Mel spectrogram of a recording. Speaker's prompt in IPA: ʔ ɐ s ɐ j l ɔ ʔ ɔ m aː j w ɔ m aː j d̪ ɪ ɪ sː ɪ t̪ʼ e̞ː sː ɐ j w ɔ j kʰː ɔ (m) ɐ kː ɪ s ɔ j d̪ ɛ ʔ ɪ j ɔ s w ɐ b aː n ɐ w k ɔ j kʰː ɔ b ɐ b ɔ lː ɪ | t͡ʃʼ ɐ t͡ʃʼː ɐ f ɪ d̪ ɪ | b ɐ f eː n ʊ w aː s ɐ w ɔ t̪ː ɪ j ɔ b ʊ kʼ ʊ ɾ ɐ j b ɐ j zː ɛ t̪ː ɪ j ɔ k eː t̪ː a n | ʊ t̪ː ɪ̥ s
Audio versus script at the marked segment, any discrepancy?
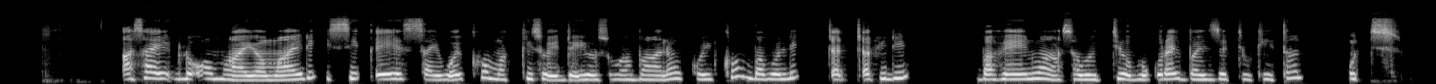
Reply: no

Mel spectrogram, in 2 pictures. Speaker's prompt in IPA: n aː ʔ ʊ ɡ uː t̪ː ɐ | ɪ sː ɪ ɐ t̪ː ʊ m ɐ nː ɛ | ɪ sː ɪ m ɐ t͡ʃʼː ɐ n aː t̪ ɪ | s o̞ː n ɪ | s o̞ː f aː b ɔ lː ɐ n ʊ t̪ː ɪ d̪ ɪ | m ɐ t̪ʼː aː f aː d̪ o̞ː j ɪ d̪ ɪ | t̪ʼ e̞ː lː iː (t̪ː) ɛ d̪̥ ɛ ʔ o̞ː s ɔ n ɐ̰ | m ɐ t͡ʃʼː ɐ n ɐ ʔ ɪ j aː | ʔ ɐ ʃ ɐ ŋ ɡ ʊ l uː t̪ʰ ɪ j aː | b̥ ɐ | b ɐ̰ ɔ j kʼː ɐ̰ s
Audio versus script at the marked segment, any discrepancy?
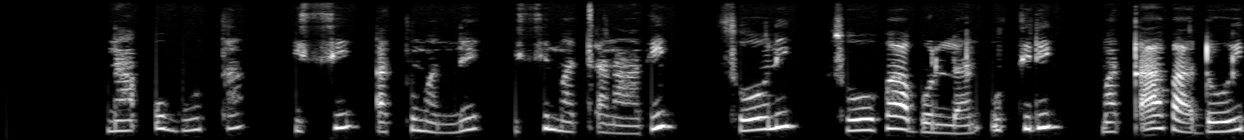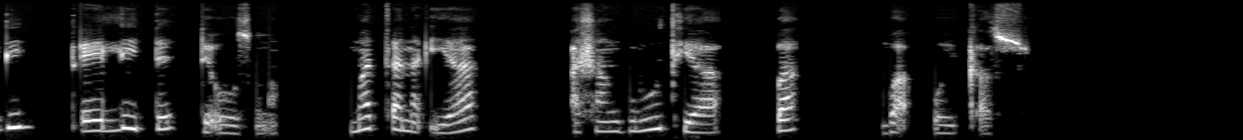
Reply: yes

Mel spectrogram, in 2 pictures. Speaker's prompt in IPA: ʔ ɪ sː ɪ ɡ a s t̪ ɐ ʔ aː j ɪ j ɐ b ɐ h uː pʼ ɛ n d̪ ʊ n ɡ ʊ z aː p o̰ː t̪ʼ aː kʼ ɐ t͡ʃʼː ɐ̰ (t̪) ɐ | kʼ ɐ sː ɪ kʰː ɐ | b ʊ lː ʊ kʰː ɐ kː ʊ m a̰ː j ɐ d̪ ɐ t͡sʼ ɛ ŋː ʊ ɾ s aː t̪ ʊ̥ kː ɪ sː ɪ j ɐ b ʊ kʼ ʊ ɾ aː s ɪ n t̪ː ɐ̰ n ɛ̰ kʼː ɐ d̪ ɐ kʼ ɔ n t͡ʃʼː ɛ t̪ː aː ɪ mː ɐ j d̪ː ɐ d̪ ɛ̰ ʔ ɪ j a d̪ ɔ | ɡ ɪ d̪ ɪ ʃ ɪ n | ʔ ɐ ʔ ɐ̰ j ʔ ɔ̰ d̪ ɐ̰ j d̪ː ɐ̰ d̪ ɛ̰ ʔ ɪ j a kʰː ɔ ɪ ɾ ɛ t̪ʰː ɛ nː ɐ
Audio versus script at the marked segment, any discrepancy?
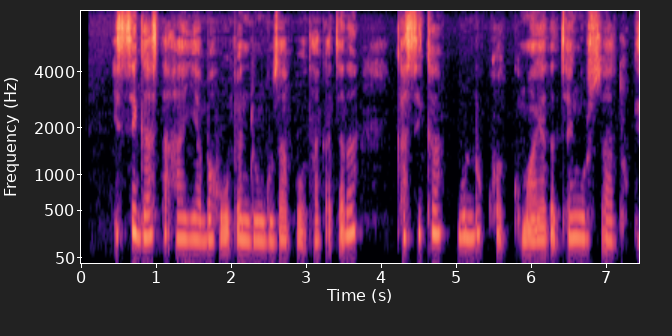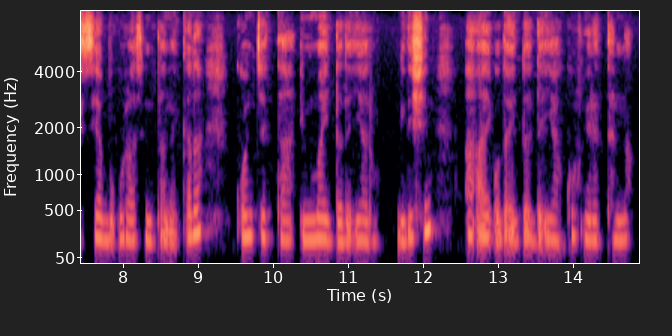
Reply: yes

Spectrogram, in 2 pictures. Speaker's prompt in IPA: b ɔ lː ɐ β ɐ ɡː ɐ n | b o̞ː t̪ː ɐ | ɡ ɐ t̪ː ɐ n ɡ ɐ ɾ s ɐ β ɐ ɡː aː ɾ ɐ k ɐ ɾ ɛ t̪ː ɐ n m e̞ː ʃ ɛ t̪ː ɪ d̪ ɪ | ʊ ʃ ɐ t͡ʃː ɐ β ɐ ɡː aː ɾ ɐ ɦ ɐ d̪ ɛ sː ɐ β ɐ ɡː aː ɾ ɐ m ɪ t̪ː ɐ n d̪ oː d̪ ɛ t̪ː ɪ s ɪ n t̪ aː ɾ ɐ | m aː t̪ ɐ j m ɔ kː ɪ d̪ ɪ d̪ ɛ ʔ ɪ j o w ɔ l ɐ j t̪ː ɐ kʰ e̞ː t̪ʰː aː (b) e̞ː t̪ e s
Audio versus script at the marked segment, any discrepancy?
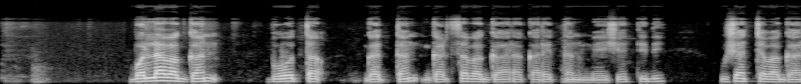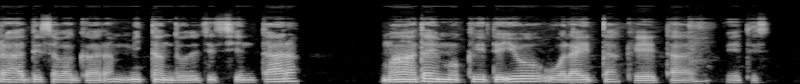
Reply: no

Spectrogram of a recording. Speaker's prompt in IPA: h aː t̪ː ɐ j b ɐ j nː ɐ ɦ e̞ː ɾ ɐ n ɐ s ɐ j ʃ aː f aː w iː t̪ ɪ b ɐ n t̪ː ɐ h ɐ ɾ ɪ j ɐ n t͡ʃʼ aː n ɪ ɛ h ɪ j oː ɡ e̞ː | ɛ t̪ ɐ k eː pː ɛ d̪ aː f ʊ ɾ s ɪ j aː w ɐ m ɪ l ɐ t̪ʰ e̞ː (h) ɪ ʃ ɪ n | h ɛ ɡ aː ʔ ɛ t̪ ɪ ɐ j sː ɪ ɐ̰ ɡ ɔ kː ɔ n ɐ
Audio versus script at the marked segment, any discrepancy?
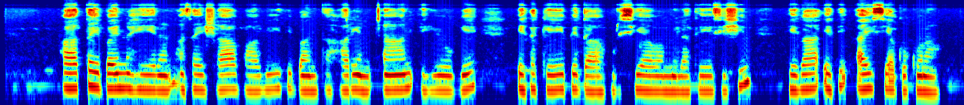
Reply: yes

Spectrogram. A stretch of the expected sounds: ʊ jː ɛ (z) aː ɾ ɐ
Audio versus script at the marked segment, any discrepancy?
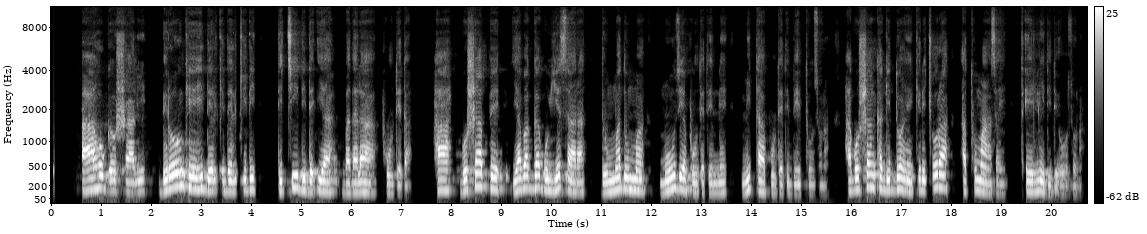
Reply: yes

